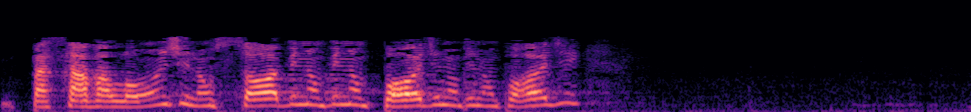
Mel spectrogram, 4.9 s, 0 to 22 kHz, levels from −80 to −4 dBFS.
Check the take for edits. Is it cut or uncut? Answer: cut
